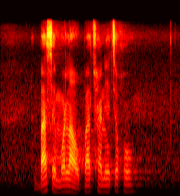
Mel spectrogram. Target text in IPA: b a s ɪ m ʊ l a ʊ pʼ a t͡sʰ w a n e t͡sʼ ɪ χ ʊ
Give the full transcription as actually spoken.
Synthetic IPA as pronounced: b a s ɪ m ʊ l a ʊ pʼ a t͡sʰ w a n e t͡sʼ ɪ χ ʊ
